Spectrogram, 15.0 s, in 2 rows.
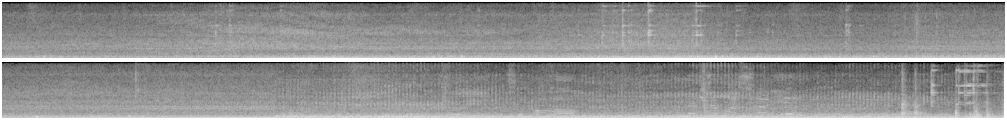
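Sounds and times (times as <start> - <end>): off-road engine droning: 0.0 - 15.0.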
